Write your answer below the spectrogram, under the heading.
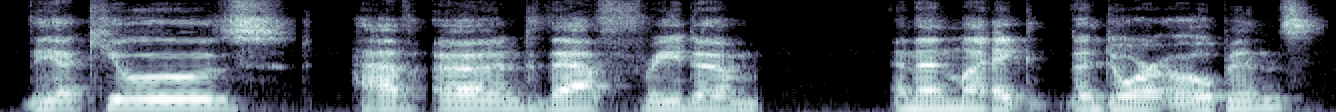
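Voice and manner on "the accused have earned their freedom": slow, drawn-out proclamation; voice from above. Acted. Voice from above frees the accused, slow proclamation. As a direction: pronounce the verdict with stretched words. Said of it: "then you hear from above".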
